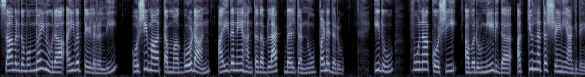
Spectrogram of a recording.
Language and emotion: Kannada, neutral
